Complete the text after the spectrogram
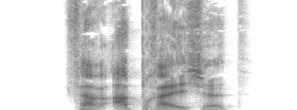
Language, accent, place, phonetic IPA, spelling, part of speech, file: German, Germany, Berlin, [fɛɐ̯ˈʔapˌʁaɪ̯çət], verabreichet, verb, De-verabreichet.ogg
- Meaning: second-person plural subjunctive I of verabreichen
